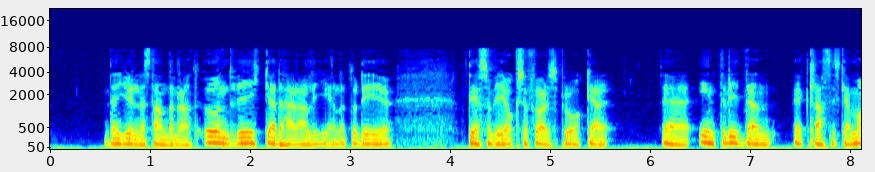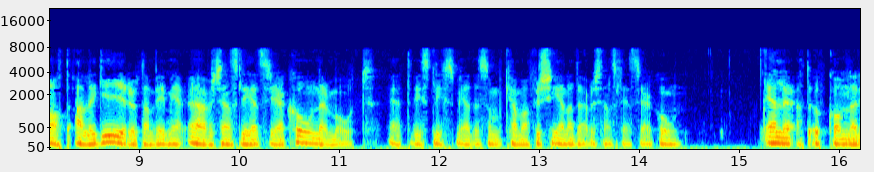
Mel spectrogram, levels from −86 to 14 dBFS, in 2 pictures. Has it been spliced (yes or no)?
no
